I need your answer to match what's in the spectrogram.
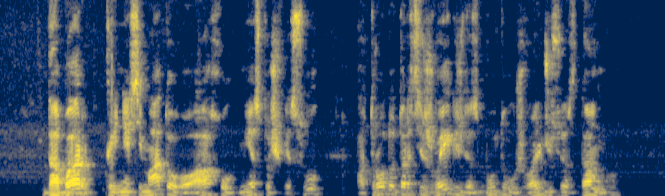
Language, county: Lithuanian, Klaipėda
